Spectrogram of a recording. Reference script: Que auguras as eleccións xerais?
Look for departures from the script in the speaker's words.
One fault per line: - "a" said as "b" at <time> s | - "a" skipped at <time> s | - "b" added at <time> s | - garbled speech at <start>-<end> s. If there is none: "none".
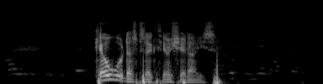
none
